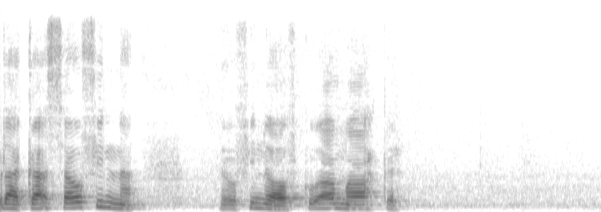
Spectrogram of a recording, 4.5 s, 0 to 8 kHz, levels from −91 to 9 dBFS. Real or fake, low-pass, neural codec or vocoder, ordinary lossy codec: real; 7.2 kHz; none; none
